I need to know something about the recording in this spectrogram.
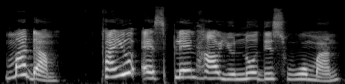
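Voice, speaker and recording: Woman as a Nigerian male police inspector, folktale character, slow, stern, official, questioning, high-pitched. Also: sing-song.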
